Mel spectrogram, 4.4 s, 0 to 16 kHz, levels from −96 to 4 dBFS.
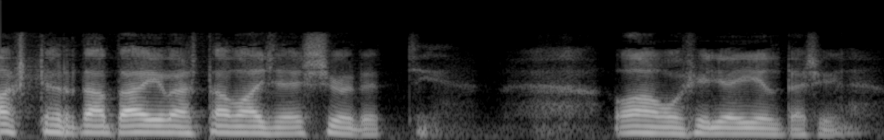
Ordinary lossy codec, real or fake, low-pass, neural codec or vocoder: MP3, 48 kbps; fake; 7.2 kHz; codec, 16 kHz, 1 kbps, FunCodec, trained on LibriTTS, 50 frames a second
